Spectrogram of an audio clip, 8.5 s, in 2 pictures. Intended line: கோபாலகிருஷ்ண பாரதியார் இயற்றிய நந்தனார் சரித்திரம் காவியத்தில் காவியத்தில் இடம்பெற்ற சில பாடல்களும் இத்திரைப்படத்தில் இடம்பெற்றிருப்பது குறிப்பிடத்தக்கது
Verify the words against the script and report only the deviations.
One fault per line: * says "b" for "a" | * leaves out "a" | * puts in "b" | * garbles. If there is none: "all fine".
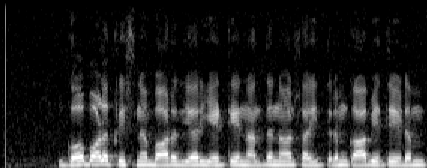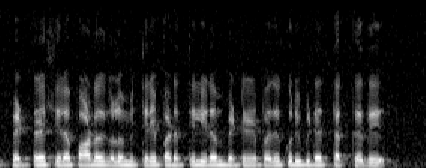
* leaves out "காவியத்தில்"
